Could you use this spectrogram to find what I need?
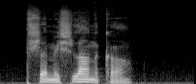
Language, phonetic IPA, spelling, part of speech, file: Polish, [ˌpʃɛ̃mɨɕˈlãnka], przemyślanka, noun, Pl-przemyślanka.ogg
